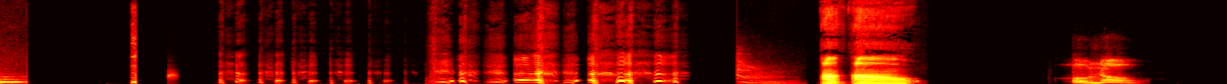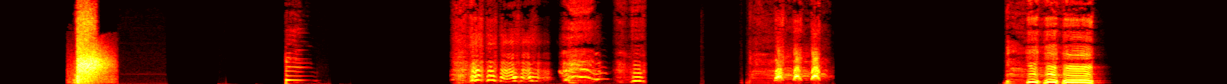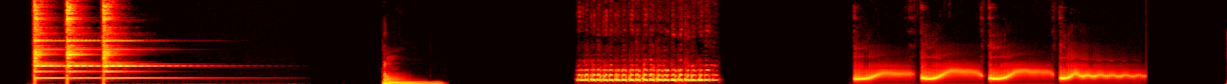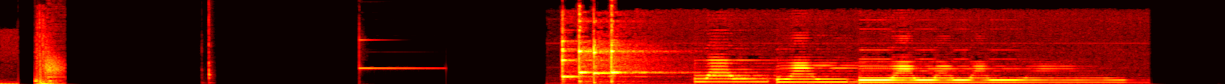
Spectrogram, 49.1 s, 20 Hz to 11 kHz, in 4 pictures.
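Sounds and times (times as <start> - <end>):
bell struck: 24.9 - 26.9, 42.4 - 43.8
cartoonish wobbling voice sound: 30.3 - 31.8
high-pitched giggling laughter: 30.3 - 31.8.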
